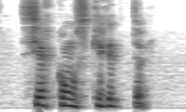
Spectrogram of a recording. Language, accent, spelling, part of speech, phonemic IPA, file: French, Canada, circonscrite, verb, /siʁ.kɔ̃s.kʁit/, LL-Q150 (fra)-circonscrite.wav
- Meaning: feminine singular of circonscrit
